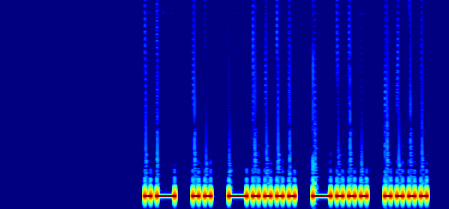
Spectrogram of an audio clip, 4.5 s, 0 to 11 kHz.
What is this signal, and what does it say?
Morse code, heard as a keyed tone, about 20 wpm, 700 Hz. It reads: AI6BH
